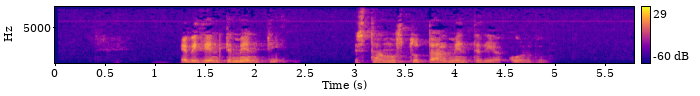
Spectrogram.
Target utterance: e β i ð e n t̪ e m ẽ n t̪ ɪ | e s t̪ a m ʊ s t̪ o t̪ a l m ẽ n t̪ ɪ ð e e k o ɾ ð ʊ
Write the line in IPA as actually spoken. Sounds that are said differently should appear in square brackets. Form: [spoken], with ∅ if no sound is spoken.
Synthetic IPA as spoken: e β i ð e n t̪ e m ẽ n t̪ ɪ | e s t̪ a m ʊ s t̪ o t̪ a l m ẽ n t̪ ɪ ð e [a] k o ɾ ð ʊ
